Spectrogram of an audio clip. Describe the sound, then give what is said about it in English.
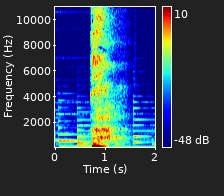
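A single breathy whoosh of air exhaled through the mouth as part of a relaxation breathing exercise, fairly loud, lasting under a second over a soft, steady musical drone. “Exhale through your mouth so that you make a whoosh sound.”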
